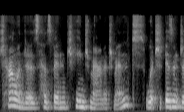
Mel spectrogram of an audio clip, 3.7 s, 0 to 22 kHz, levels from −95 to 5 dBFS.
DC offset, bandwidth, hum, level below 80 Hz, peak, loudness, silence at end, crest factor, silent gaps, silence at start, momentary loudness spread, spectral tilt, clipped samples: under 0.1%; 12.5 kHz; none; -74 dBFS; -8 dBFS; -26 LUFS; 0 s; 18 dB; none; 0 s; 9 LU; -4 dB/octave; under 0.1%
